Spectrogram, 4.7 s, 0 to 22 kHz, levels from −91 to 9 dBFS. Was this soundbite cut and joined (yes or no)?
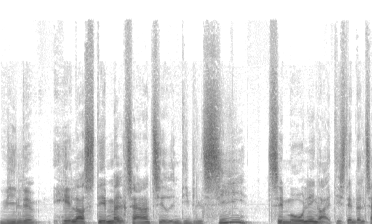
no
